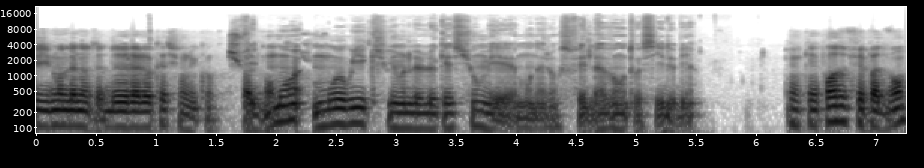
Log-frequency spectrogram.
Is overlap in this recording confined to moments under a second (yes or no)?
yes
